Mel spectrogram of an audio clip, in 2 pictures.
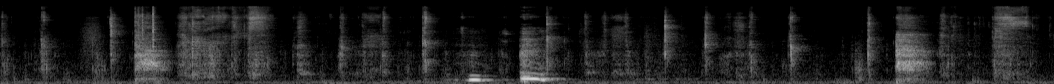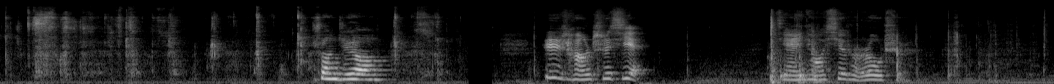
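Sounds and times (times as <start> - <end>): person chewing prawns: 0.0 - 4.7, 5.5 - 13.7, 14.4 - 15.2.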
